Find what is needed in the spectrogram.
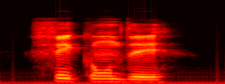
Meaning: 1. to fecundate 2. to fertilize 3. to impregnate
- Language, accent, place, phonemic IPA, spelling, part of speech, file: French, France, Lyon, /fe.kɔ̃.de/, féconder, verb, LL-Q150 (fra)-féconder.wav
